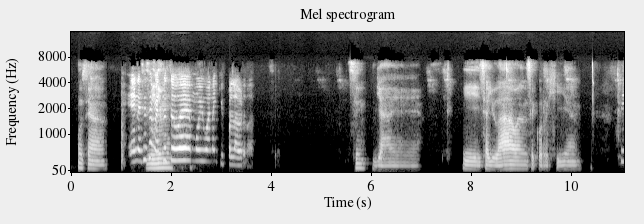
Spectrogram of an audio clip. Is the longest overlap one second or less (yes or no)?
yes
